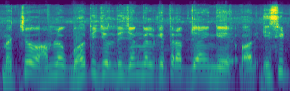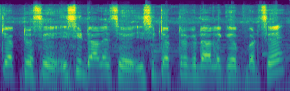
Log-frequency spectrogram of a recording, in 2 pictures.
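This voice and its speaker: Excitable man narrating toy play. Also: high-pitched, brisk. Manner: excitable, repeats exclamations over and over. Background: background music.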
